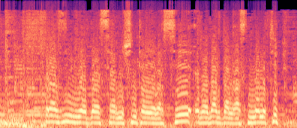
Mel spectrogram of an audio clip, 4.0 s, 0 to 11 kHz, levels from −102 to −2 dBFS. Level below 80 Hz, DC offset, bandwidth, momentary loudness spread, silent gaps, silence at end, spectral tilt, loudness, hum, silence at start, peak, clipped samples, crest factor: -18 dBFS; under 0.1%; 11 kHz; 2 LU; none; 0 s; -5 dB/octave; -4 LUFS; none; 0 s; 0 dBFS; 7%; 4 dB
